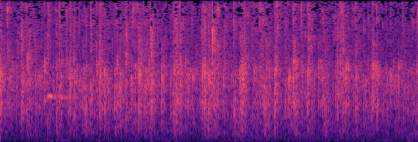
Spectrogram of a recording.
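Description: An audience claps steadily for several seconds after a musician has played, a dense, even patter of many hands at a loud, sustained level with no voices over it.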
